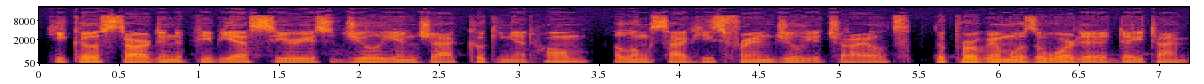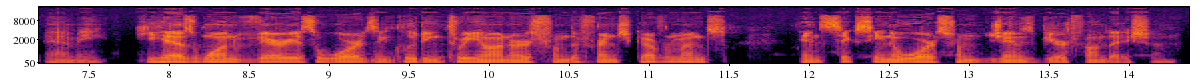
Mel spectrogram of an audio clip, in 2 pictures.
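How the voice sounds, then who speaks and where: Man with a Portuguese accent, dark tone. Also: medium pitch, steady tone, normal speed, no room sound. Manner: upbeat, loud scripted welcome. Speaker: podcast host. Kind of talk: podcast interview.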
